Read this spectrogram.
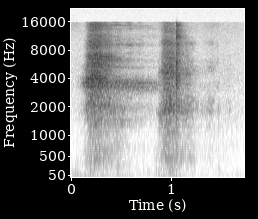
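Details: Old teddy bear hamster? No—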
